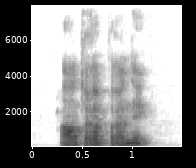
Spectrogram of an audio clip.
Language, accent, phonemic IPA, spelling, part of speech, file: French, Canada, /ɑ̃.tʁə.pʁə.ne/, entreprenez, verb, LL-Q150 (fra)-entreprenez.wav
- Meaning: inflection of entreprendre: 1. second-person plural present indicative 2. second-person plural imperative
